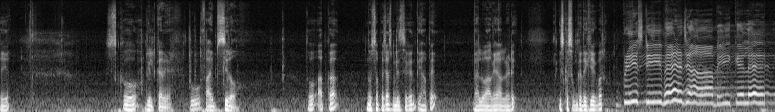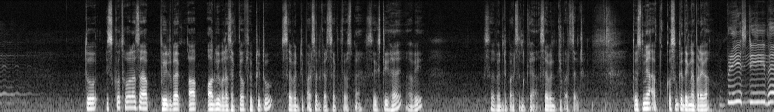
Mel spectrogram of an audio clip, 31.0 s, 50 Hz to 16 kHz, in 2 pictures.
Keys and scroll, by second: 12.0 space, 15.2 space, 29.6 space.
